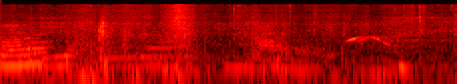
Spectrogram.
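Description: A voice speaking briefly at the start, then a quieter stretch with a couple of short sharp clicks and a brief rising squeak near the end.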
